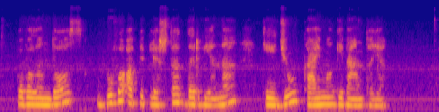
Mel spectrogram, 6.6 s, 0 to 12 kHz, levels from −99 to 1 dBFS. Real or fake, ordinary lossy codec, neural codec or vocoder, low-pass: real; Opus, 32 kbps; none; 7.2 kHz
